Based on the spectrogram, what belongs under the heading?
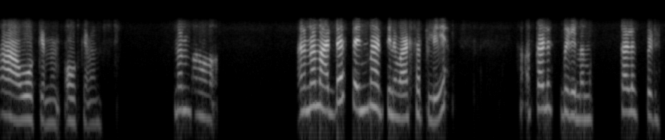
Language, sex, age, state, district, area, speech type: Kannada, female, 18-30, Karnataka, Chikkamagaluru, rural, conversation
